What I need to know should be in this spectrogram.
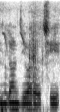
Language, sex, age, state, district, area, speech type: Odia, male, 18-30, Odisha, Nabarangpur, urban, spontaneous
